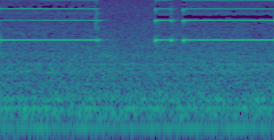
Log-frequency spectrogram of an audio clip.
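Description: Klein digital multimeter's continuity beeper sounding a steady high-pitched tone as its probes touch the metallic coating inside a plastic radio case, showing that the coating is conductive. The tone cuts out shortly before the middle, then comes back about half a second later with a short chirp and sounds steadily again.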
